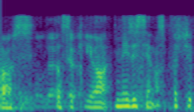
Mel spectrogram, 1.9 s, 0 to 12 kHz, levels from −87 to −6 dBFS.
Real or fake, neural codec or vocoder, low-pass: fake; codec, 16 kHz, 0.8 kbps, ZipCodec; 7.2 kHz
